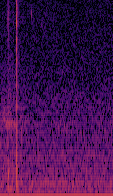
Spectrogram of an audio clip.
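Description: Two faint computer keyboard keystrokes near the start, then near silence with a steady low hum.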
